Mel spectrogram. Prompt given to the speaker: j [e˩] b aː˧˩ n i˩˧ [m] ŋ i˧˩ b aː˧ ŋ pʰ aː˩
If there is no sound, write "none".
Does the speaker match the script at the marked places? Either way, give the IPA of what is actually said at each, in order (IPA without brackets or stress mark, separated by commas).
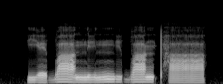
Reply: e˩, n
